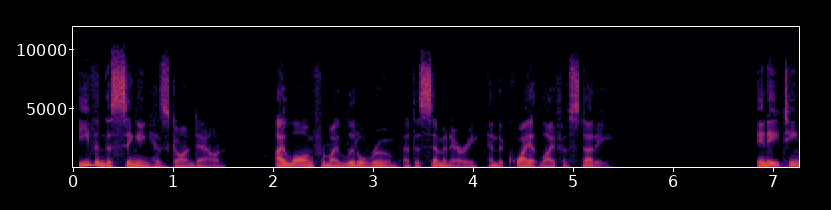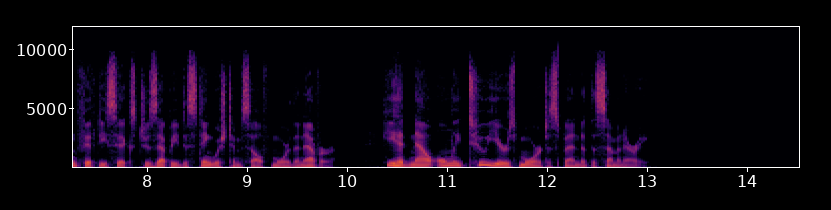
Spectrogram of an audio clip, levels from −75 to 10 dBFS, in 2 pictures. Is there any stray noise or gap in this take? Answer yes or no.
no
